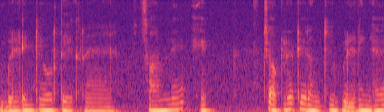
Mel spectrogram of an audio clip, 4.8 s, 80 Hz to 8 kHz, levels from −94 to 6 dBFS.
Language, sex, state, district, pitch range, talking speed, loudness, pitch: Hindi, male, Chhattisgarh, Kabirdham, 115-135 Hz, 160 wpm, -15 LUFS, 130 Hz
